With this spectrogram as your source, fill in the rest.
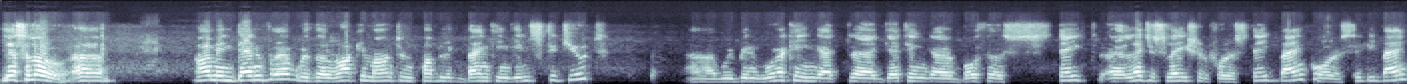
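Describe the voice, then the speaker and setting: In a Greek accent, the speaker goes at a fairly slow pace with ordinary pitch variation. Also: man, high pitch for a man. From Greece. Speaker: public banking activist, retired economics professor. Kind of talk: meeting discussion. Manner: halting.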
